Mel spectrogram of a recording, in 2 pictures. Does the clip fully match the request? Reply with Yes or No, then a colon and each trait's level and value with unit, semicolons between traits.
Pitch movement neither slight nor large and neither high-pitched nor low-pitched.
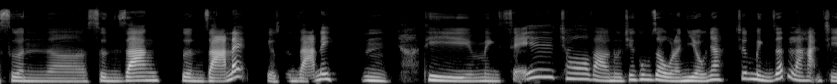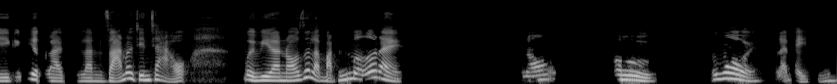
No: wide, 5.7 semitones; medium, 175 Hz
